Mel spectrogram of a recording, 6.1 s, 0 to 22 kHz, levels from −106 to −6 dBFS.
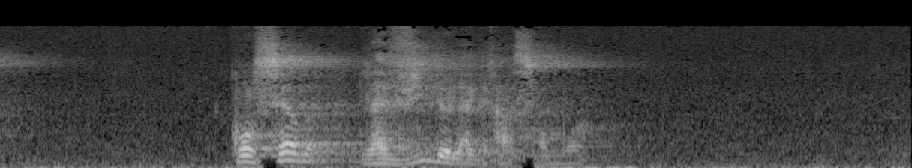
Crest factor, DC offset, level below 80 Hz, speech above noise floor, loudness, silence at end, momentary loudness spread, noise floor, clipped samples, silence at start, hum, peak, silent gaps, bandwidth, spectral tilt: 20 dB; under 0.1%; -66 dBFS; 24 dB; -36 LUFS; 0 s; 24 LU; -61 dBFS; under 0.1%; 0 s; none; -20 dBFS; none; 11.5 kHz; -3.5 dB/octave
